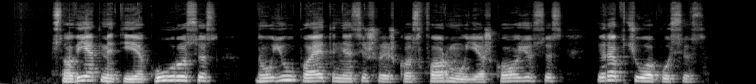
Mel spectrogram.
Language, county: Lithuanian, Klaipėda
